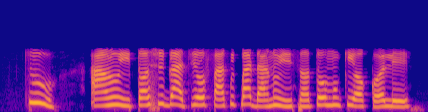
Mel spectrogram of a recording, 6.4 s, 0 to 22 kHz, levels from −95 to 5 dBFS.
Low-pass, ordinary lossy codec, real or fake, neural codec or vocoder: 3.6 kHz; none; real; none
